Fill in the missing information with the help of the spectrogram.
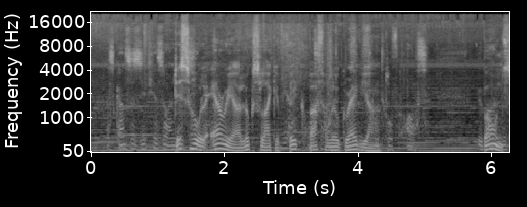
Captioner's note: in German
